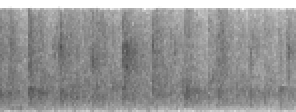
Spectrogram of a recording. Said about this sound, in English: So clap your hand for Jesus. Taputtakaa Jeesukselle.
